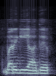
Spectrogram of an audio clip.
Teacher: குற்றியல் உகரத்தில் உள்ள உகரம் இகரமாக மாறும் அந்த இகரம் தனக்குரிய ஒரு மாத்திரை அளவிலிருந்து அரை மாத்திரை அளாக குறைந்து ஒலிக்கும் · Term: குற்றியல் இகரம்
